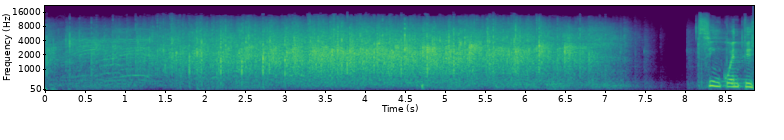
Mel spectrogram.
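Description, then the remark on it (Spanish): Sustained applause from part of an audience during a sermon, a dense crackle of many hands clapping for about seven seconds before fading out, then a brief pause and a voice begins speaking. “¿55-60% por allá aplaudió?”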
